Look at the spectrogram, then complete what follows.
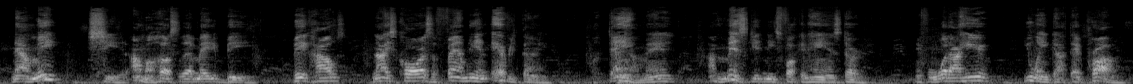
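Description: A man's voice: medium pitch, natural voice. A man playing a confident, streetwise ex-hustler turned businessman in a video game, with slangy, swaggering speech. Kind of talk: video game cutscene acting.

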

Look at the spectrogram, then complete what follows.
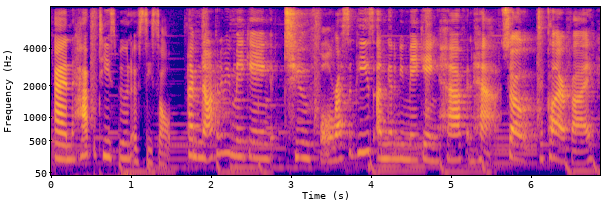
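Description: A woman's voice: fairly high pitch, moderate pace, bright, forceful tone. An American woman in her twenties hosting a cooking vlog in a chatty, playful, sarcastic and self-deprecating way. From United States. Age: 20s. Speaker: cooking channel host. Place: home kitchen, indoors. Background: background music.

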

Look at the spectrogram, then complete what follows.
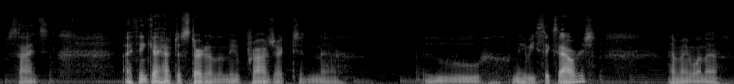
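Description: A man playing an affectionate, bashful partner in an intimate roleplay audio, talking haltingly with stammers and gentle teasing. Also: very deep voice, fairly even intonation, faint music behind. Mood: tender, halting. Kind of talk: intimate roleplay audio acting, one side of a conversation.

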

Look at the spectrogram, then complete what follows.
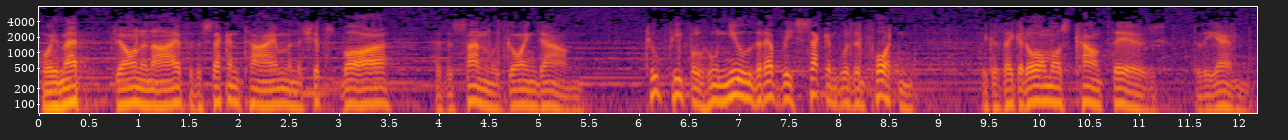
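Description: A man's voice: sits low, animated, normal speed. An actor playing a doomed, tender, melancholy leading man in a 1940s radio romance. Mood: wistful. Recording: old phone-like radio recording, faint music.

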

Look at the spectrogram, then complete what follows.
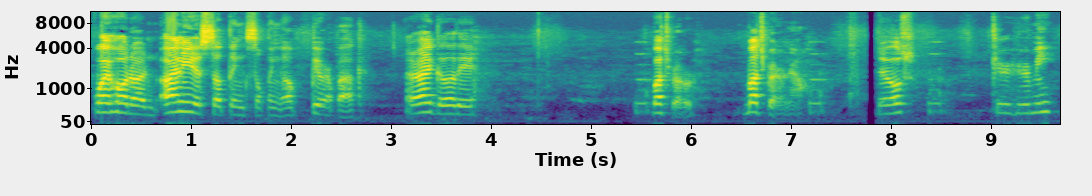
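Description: A woman playing a young, anxious cousin in an amateur skit, soothing and pleading in halting, repeated phrases. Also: medium pitch, expressive, bright, forceful tone. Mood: concerned. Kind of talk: amateur improvised character skit. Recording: music behind the voice.

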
